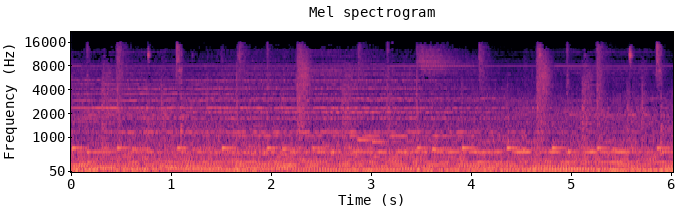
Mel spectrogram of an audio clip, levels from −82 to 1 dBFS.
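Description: A steady USB whine sits at 8 kHz throughout, roughly 25 dB below the signal. Current drawn in USB microframes leaks through power or ground.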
